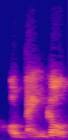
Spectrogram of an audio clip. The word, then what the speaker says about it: van Gogh: and that's vincent and van gogh as we pronounce it in english but uh vincent uh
